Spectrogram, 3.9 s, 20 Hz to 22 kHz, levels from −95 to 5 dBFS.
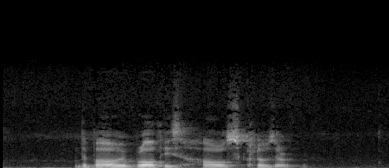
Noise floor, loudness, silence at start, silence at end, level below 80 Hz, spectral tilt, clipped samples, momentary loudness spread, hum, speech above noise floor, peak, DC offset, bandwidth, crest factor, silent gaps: -66 dBFS; -27 LUFS; 0.75 s; 1 s; -60 dBFS; -7 dB/octave; under 0.1%; 15 LU; none; 40 dB; -8 dBFS; under 0.1%; 9 kHz; 20 dB; none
